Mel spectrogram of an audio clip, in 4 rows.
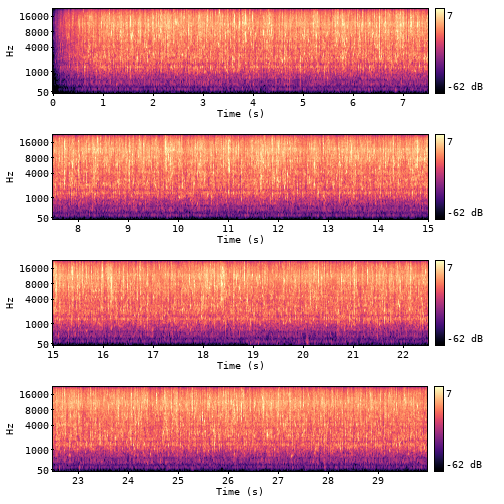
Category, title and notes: Soundscapes > Nature
Decoeli mountain stream
A mountain stream in the alpine below Mt. Decoeli in the Kluane Wildlife Sanctuary. Recorded at close range—less than a foot—on a Zoom H2n in 90-degree stereo mode
alpine, creek, decoeli, field-recording, kluane, kluane-wildlife-sanctuary, mountains, mountain-stream, stream, water, yukon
